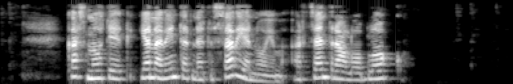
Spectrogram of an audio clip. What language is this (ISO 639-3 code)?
lav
